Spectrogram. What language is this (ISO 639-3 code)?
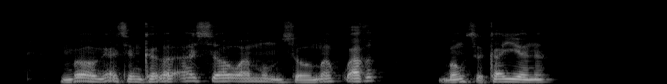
bfd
